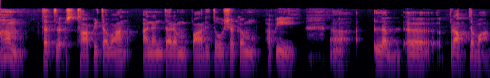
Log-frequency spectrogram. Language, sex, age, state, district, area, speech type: Sanskrit, male, 45-60, Karnataka, Bidar, urban, spontaneous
